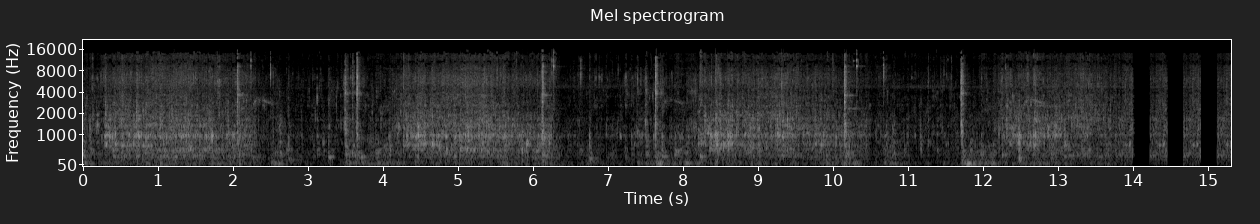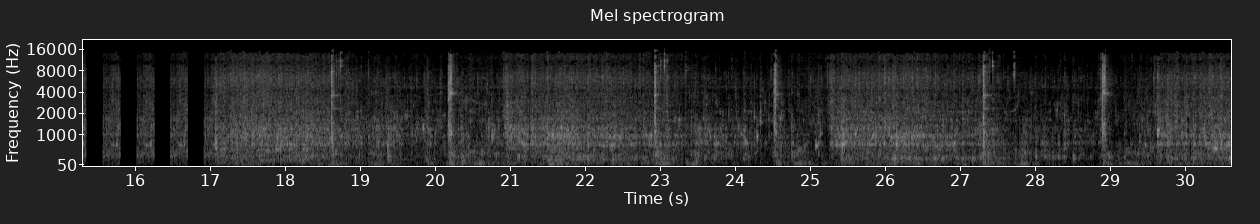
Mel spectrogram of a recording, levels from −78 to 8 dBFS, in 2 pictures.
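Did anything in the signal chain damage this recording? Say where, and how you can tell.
Yes. The codec stage has degraded the whole clip. Upper sub-bands drop out and flicker back while the remaining bands sound coarse, giving a dull top end with a gurgling, granular texture. That pattern is typical of MPEG Layer II, so this is likely MP2 compression at a starved bitrate, around 80 kbps. With so few bits, the encoder switches off whole high bands and quantises the rest crudely.

A buffer stage has a block size mismatch with zero padding, running throughout. A steady buzz at 43.1 Hz sits under the audio, and everything plays slow at 0.861 times normal speed, though the timbre stays. The writing stage delivers blocks about 14% short of what the reading stage expects, which fits a 1024-sample read. Each block is topped up with silence, and those gaps repeat at the block rate.

Between 14.00 and 17.06 s, the playback or stream stage stalls, likely a buffer underrun on retry. 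The same burst of about 0.2 s plays 7 times, each followed by about 189 ms of digital silence, so the cycle repeats every 388 ms. Each retry replays the last fragment and then runs dry. The audio that belonged in that span never arrives and is lost.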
